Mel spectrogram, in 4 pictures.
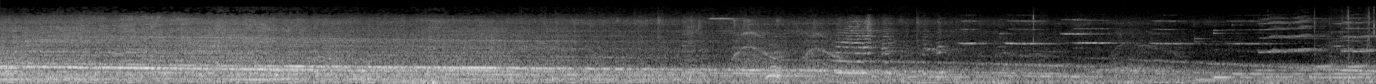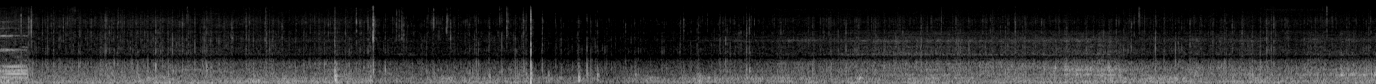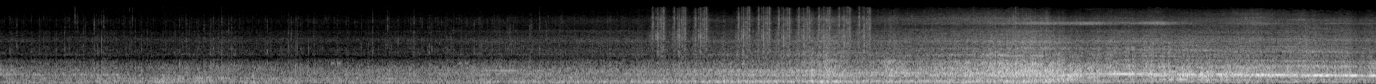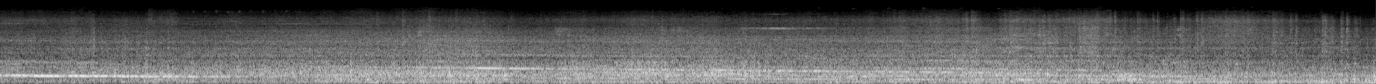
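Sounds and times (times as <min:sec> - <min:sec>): wheels clattering on rails: 0:42.0 - 0:55.0.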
